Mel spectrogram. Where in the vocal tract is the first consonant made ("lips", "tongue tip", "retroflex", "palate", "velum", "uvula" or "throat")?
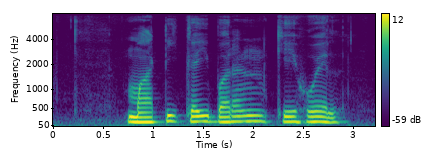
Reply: lips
